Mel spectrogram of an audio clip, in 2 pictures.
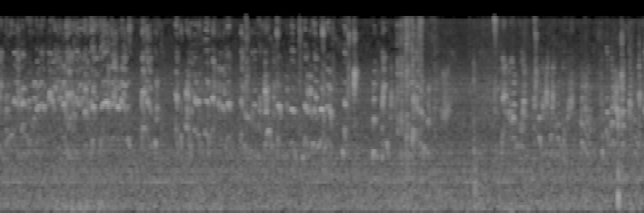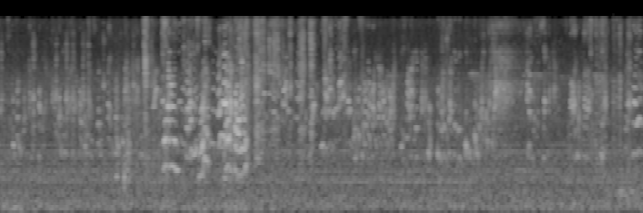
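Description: Light scattered clicks and clinks of a bicycle chain and hand tools being handled, with birds chirping in the background, a brighter run of chirps about ten seconds in.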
